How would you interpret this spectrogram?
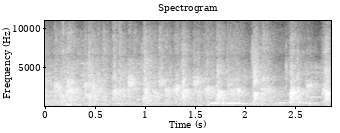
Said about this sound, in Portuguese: Batendo palmas, querido, e glorificando a Cristo. Bata palma para Cristo. Para Cristo, aleluia.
